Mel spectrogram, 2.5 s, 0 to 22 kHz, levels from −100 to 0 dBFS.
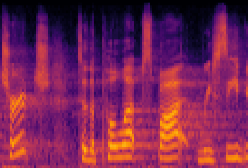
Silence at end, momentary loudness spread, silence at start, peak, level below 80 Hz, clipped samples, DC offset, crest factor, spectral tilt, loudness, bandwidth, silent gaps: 0 s; 10 LU; 0 s; -8 dBFS; -56 dBFS; under 0.1%; under 0.1%; 16 dB; -2 dB/octave; -24 LUFS; 16.5 kHz; none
